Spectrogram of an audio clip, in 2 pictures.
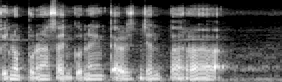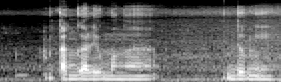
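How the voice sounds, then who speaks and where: A woman speaks fairly slowly while noticeable background noise runs underneath. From Philippines, rural province. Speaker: vlogger. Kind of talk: casual vlog narration. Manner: casual, chatty.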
